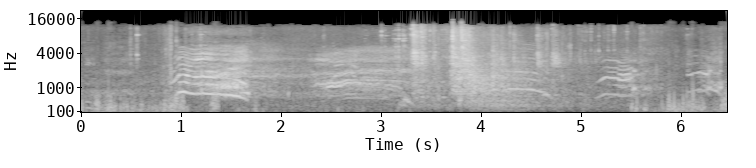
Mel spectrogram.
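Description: A young woman screams loudly as she falls.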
